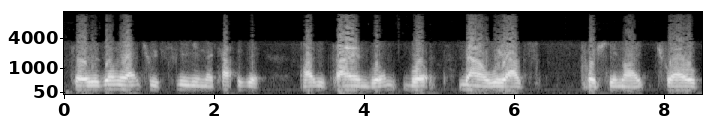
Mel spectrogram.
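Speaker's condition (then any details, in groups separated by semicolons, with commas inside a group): Cerebral palsy; diagnosed at birth, delayed developmental milestones, walked with walking frame, predicted lifelong electric wheelchair, prone to rounded shoulders; predicted never to talk, parents paid for speech therapy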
